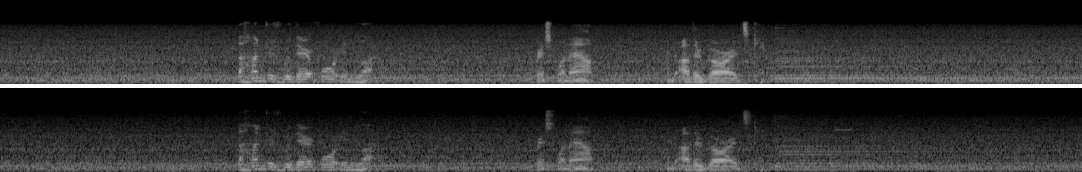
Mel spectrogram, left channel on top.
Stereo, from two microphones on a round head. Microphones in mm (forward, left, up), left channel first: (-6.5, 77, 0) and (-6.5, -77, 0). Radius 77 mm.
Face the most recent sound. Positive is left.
turn(degrees=25)  # may be behind; listen again after turning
